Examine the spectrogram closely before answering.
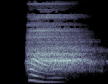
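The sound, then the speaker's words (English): A deep breath exhaled loudly as a voiced sigh during a relaxation exercise, one long breath that starts strong and slowly trails off. “We're going to start with three deep breaths and exhaling loudly like we always do. So here's our first deep breath.”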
